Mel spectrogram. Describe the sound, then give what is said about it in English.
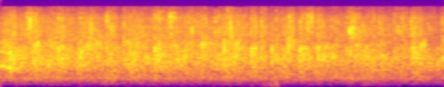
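Congregation applauding its pastors during a church service: a steady, even wash of many hands clapping, fairly quiet, with no break and no clear voices. “Can you guys put your hands together for your pastors?”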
